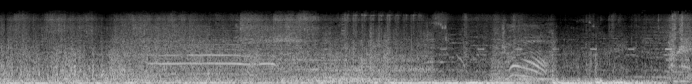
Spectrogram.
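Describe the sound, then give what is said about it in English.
A missile explodes and destroys a tank during a firefight with Serb forces: dense, loud rumbling blasts and roaring noise that carry on throughout. “A missile blows up one of the tanks.”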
